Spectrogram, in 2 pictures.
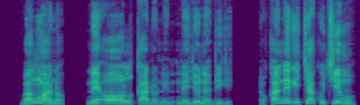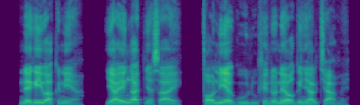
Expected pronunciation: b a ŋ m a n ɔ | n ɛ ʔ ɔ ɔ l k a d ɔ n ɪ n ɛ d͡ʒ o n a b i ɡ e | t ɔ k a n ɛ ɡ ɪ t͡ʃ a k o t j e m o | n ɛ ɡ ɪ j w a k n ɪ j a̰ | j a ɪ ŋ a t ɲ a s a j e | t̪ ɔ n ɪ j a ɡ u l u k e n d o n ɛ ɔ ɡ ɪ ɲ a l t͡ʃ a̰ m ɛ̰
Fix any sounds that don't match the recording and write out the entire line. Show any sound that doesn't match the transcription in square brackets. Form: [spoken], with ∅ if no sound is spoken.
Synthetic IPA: b a ŋ m a n ɔ | n ɛ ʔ ɔ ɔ l k a d ɔ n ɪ n ɛ d͡ʒ o n a b i ɡ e | t ɔ k a n ɛ ɡ ɪ t͡ʃ a k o [t͡ʃ] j e m o | n ɛ ɡ ɪ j w a k n ɪ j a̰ | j a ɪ ŋ a t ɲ a s a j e | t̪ ɔ n ɪ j a ɡ u l u k e n d o n ɛ ɔ ɡ ɪ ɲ a l t͡ʃ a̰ m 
